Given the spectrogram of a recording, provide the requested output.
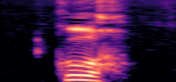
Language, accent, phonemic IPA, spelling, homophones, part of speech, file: French, France, /kuʁ/, courre, cour / coure / courent / coures / cours / court / courts, verb, LL-Q150 (fra)-courre.wav
- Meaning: to run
